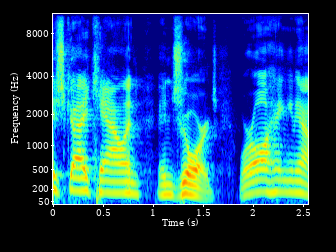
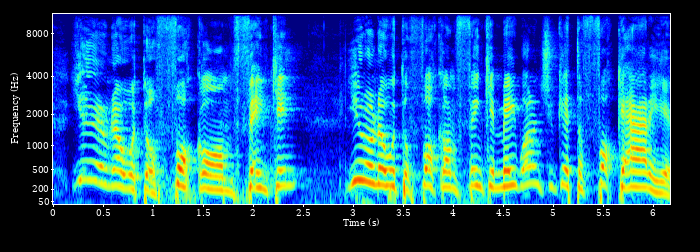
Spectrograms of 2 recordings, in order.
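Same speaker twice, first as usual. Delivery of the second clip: put-on very thick, higher-pitched London Cockney accent; 8 semitones higher, 4 dB louder than usual. Retelling what a British friend said to a rude guy: imitating Callan's Cockney accent. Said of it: "It's very Cockney".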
